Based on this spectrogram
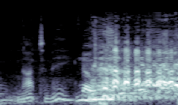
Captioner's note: laughter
